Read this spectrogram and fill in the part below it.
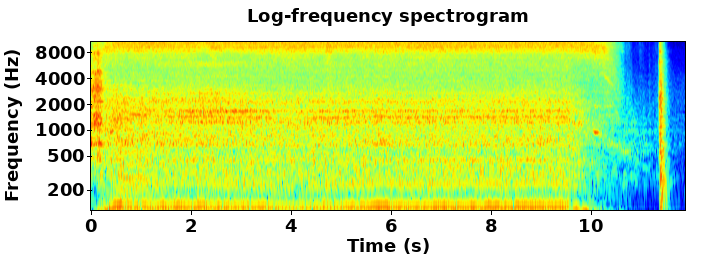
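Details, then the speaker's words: Porsche 928 V8 after engine rebuild, following 18 months non-running; fast slightly raised idle with faint steady hiss over burble, hissing and whizzing at shutdown, owner suspects vacuum leak, high idle. "do a quick start you can see where I'm up to it is ticking over a little bit High I'm not gonna lie to you"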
